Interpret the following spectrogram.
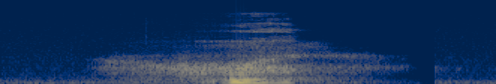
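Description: A man's long breathy sigh that swells over about a second, is briefly voiced at its loudest about two seconds in, then fades away. A moment of dead silence cuts in near the end before faint room tone returns.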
